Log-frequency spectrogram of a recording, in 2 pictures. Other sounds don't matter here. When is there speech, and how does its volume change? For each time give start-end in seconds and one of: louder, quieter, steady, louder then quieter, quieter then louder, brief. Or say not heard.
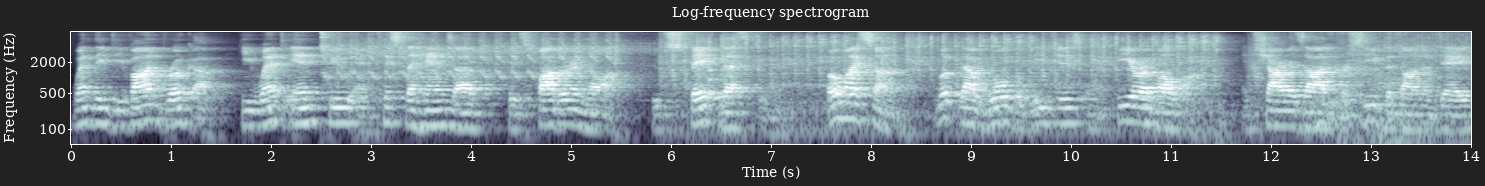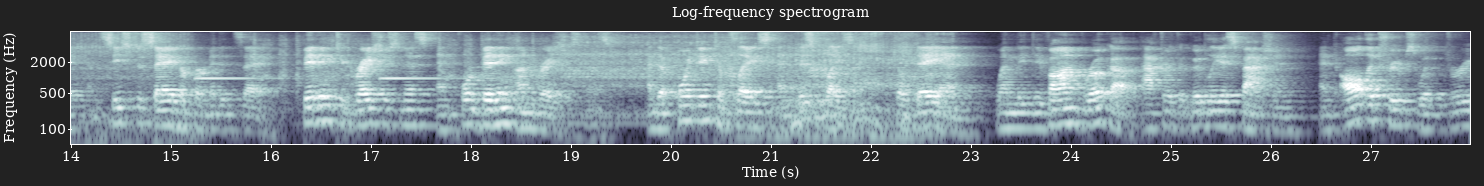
0.0-27.9 steady.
